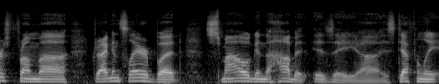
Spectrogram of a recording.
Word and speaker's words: Smaug: I know it's Smaug, but anyway, I pronounce it Smaug, like smog in the air.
